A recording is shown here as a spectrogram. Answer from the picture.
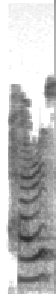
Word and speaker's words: Paris: 저거 빨이라고 읽어야 되나 근데 여러분 빨이라고 읽는 거는 사실은 불어에 가깝게 읽는 거고요 영어식으로 읽으려면 스라고 해가 되는 거예요 par 전부 다 운가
